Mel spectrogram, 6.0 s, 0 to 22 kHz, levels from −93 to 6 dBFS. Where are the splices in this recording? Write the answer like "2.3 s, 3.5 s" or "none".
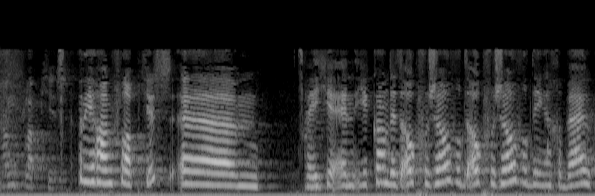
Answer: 3.0 s, 4.6 s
